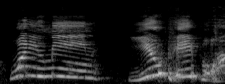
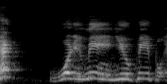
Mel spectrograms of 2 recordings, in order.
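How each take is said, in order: First: High, loud mock outrage; hammed-up indignant challenge; Brandon T. Jackson outraged. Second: Mildly raised challenge; imitating an affronted actor; acted indignant retort. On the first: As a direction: blow up the offense, pitched way up. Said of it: "When Brandon T. Jackson goes". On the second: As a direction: challenge it in character, a notch up. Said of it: "And he's like".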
